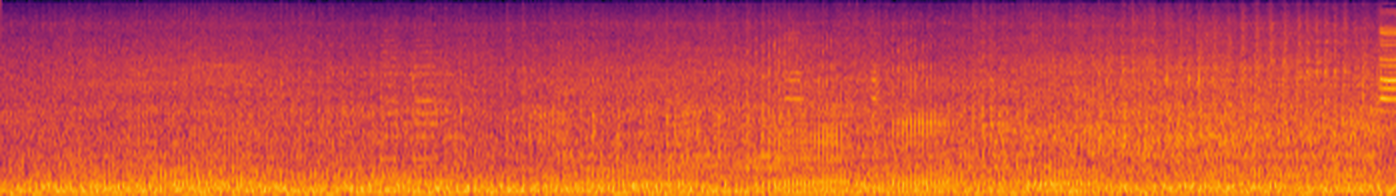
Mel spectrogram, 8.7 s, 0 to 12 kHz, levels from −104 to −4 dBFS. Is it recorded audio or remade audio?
recorded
